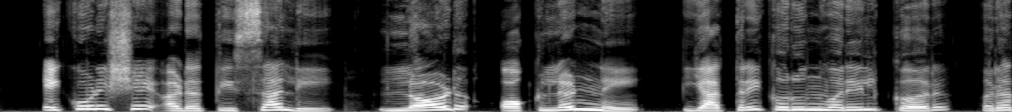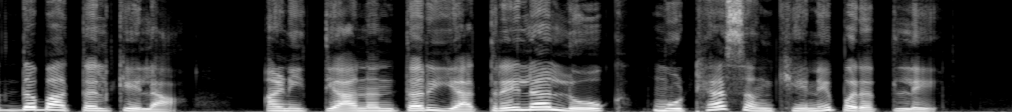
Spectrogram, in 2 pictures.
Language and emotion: Marathi, neutral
